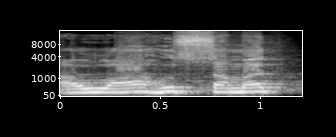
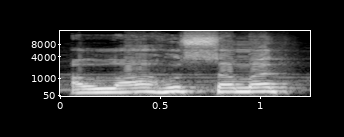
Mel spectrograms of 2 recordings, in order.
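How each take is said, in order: No difference in how they are said.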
